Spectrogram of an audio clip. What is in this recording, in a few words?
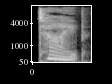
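"type", English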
